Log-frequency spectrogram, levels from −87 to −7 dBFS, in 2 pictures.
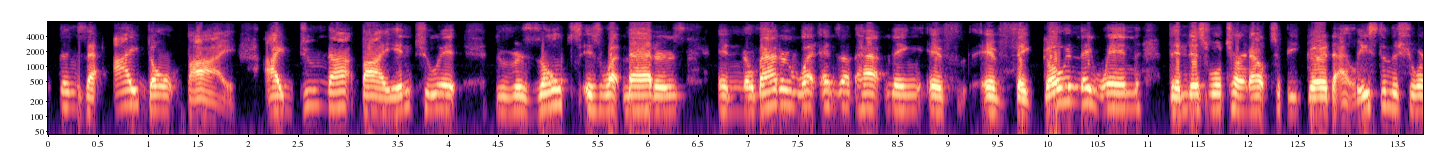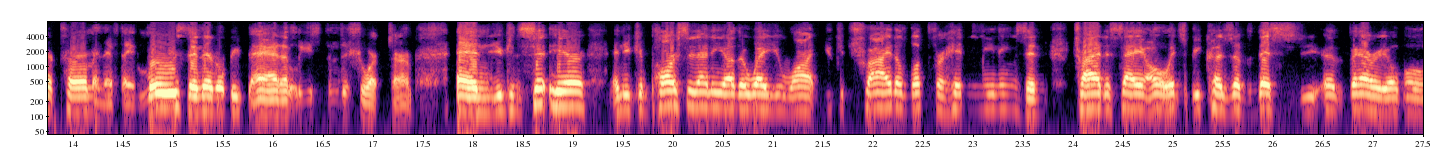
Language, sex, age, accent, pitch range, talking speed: English, male, 30-49, American, 130-155 Hz, 200 wpm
